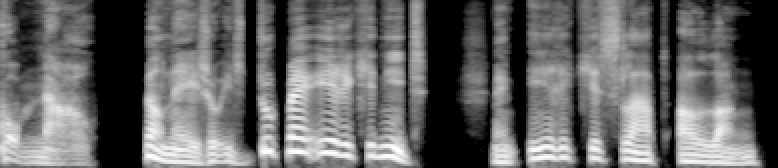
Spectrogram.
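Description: A man's voice: sits low, huge pitch swings, takes it slowly, no echo, clean studio sound, heavily acted. A man voicing an indignant, doting lady who protests emphatically in a children's story. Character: indignant, doting mother, a proper lady in denial.

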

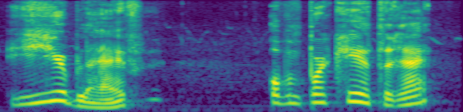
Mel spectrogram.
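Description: A spirited little storybook girl, voiced by a man reading aloud, pitched high and swinging widely up and down. She is direct and plain-spoken, with a slightly husky edge. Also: moderate pace, full character voice. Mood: doubtful. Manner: lively, direct, exclamatory.

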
